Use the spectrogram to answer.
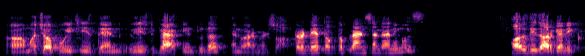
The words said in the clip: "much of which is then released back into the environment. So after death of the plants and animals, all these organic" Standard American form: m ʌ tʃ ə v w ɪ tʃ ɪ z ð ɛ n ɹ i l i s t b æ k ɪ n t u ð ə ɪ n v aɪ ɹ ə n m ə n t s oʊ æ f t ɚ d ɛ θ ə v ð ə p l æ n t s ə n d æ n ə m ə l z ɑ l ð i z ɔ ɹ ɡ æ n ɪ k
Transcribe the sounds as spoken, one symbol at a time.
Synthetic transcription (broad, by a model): m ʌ tʃ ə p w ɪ tʃ ɪ z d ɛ n ɹ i l i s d b æ k ɪ n t u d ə ɪ n v aɪ ɹ ə n m ə n t s oʊ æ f t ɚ d ɛ t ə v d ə p l æ n t s ə n d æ n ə m ə l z ɑ l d i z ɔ ɹ ɡ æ n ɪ k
